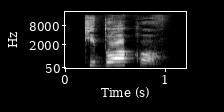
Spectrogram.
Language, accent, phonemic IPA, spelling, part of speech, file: Swahili, Kenya, /kiˈɓɔ.kɔ/, kiboko, noun, Sw-ke-kiboko.flac
- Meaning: 1. hippopotamus 2. whip, sjambok (whip typically made of hippopotamus hide)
